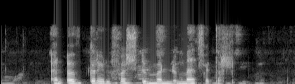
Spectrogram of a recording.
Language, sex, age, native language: Icelandic, female, 20-29, Icelandic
